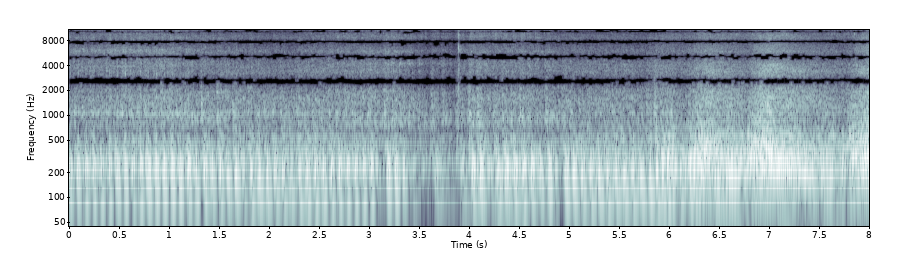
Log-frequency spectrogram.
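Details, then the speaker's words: Yamaha TW200 single-cylinder motorcycle, just reassembled after setting valve lash (intake .002-.004 in, exhaust .004-.006 in). An even thump at idle with a few light throttle blips and no ticking or knocking on top; no funny noises, it runs clean. "all right we got her back together fire it up see how she sounds no funny noises that's always good"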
